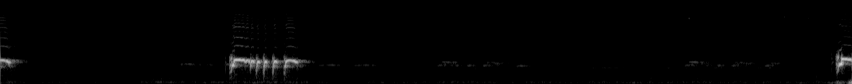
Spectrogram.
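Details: Local zebra dove with a big voice, singing to lure lazy doves into song: one loud rolling coo phrase of rapid beats, about a second long, in a quiet setting, with fragments of other phrases at the edges.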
